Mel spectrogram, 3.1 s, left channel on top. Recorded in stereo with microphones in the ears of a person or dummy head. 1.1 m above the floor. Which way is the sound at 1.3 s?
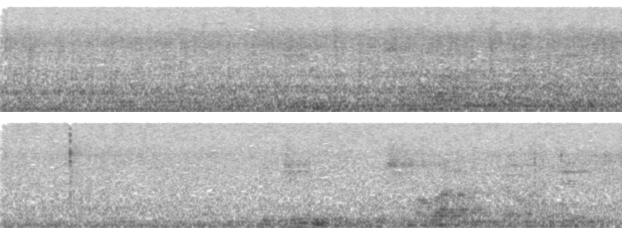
35° left (ahead or behind).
